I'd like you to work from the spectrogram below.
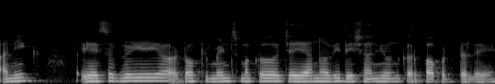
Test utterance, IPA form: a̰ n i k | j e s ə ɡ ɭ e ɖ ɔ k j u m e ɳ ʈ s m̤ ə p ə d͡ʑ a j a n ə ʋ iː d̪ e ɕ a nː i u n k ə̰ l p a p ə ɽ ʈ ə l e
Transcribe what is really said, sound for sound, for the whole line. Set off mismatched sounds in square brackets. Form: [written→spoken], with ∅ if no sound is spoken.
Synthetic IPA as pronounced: a̰ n i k | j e s ə ɡ ɭ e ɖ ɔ k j u m e ɳ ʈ s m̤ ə [p→k] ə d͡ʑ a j a n ə ʋ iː d̪ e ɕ a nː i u n k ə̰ [l→ɾ] p a p ə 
